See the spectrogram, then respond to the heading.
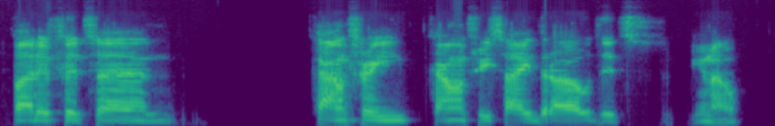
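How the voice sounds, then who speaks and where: A man in a Polish accent, fairly low-pitched, with fairly even intonation and a very slow pace, in a dry, close sound with no echo. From Poland, Warsaw. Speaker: cyclist. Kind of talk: casual chat. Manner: halting, repeats words.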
